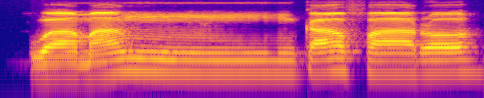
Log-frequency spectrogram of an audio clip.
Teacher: nun sukun bertemu dengan huruf Kaf bacaan Ikhfa dibaca samarsamar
